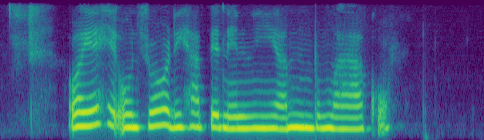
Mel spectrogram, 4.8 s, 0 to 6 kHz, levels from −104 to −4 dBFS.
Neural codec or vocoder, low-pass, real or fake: codec, 24 kHz, 0.9 kbps, WavTokenizer, small release; 5.4 kHz; fake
